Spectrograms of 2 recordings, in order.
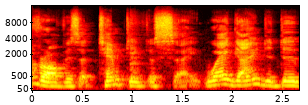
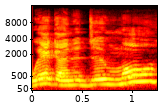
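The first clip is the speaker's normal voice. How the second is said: questioning upward rise on the word "more"; 4 semitones higher than usual. Quoting a foreign minister's statement, rising question tone on more. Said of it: "I put a question mark in my voice there".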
